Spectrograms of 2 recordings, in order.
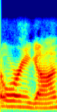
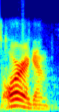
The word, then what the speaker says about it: Oregon: Lots of people say that, and some people want to call it Oregon, and it's not Oregon, it's Oregon.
